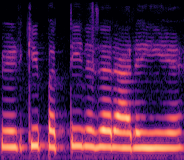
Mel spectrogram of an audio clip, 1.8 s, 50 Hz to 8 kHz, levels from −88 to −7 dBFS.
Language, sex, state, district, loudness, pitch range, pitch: Hindi, female, Bihar, Bhagalpur, -21 LUFS, 280-305 Hz, 295 Hz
